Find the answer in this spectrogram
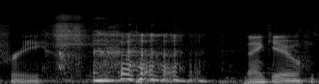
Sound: group chuckling

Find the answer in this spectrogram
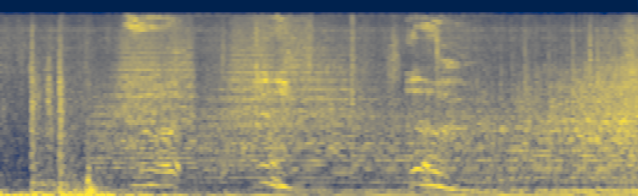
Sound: grunting

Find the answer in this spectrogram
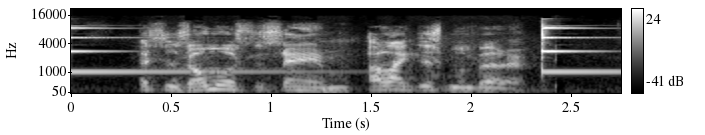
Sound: ding

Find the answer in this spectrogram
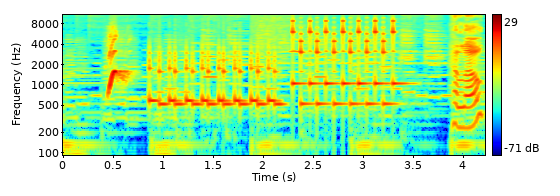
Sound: various cartoon sound effects

